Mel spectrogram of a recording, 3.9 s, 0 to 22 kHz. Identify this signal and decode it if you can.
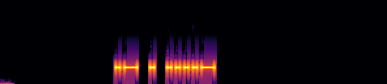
Morse code, heard as a keyed tone, about 27 wpm, 700 Hz. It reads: AE4
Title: USA Call Sign Prefixes - Repeated 2x - 28wpm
